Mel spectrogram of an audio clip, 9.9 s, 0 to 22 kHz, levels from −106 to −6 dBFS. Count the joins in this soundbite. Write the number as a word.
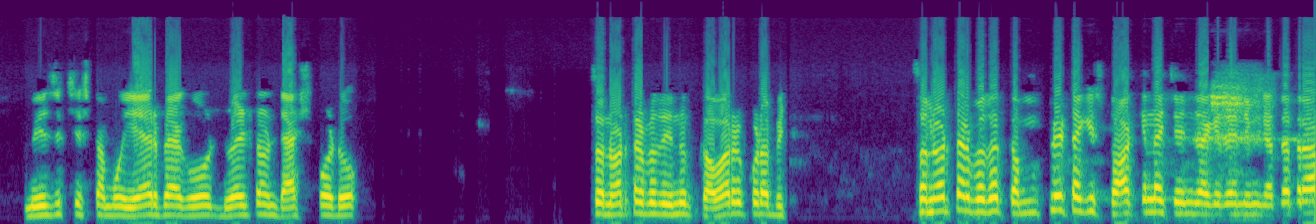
one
